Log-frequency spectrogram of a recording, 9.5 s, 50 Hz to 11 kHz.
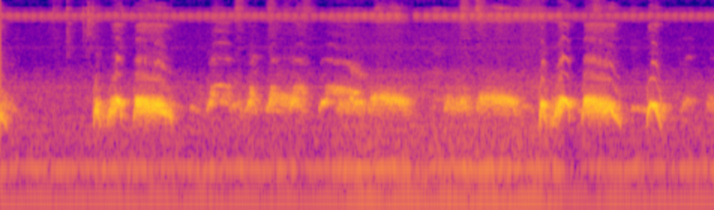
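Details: Spotted dove, kuk 1 song played to coax other doves to sing: overlapping husky coos, one phrase running into another with softer cooing between louder phrases, over a constant low hum.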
